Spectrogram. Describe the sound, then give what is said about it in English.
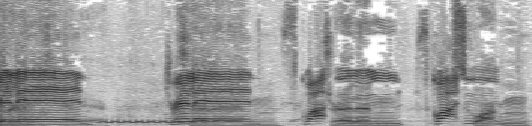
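A loud phone ringtone plays continuously with a bright, tonal, melodic pattern, repeating in short bursts and fluttering phrases without pause. “The phone is very loud.”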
